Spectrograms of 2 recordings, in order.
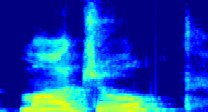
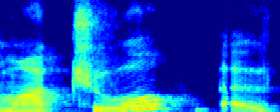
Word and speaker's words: module: you're hearing is that the letters D u and this word actually say Jeff the Jeff sound MA so we have mod and kind of a D mod jewel with an O so you want to be careful not to use a CH there you don't want mock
